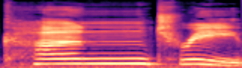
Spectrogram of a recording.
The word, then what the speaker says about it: country: UR father of our country the C part is cou so here we could pronounce the our like ow here we don't say count we say country see but it's still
